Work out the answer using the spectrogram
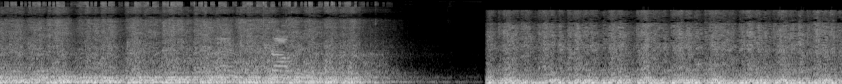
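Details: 1980 Trans Am V8 with new Tick Performance nitrous cam and ported intake, run briefly without coolant: deep, loud lumpy idle with an uneven choppy lope and heavy exhaust rumble; healthy and strong.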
